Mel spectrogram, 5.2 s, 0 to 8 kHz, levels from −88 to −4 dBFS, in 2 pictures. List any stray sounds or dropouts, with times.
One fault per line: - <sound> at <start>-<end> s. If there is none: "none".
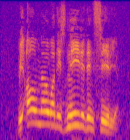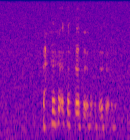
- laugh at 3.4-5.0 s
